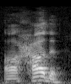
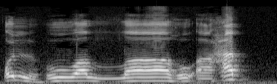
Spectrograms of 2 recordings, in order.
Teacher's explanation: दाल साकिन में यहां कलकला होगा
